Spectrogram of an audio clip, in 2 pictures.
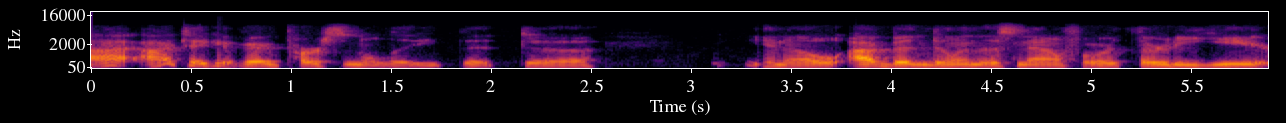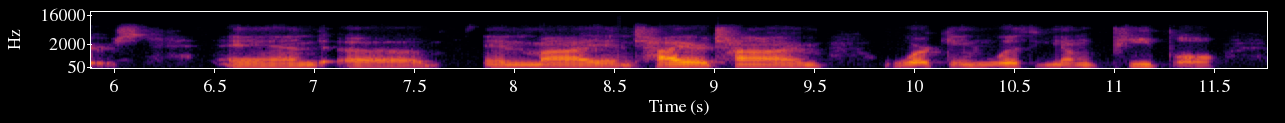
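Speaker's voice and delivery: ordinary delivery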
